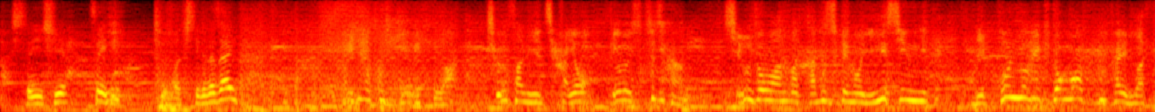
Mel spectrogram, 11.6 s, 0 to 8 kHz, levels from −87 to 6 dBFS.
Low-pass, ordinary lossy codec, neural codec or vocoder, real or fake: none; none; codec, 16 kHz, 0.5 kbps, FunCodec, trained on Chinese and English, 25 frames a second; fake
